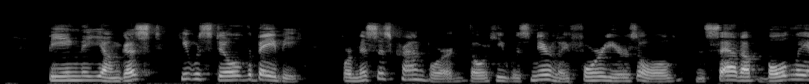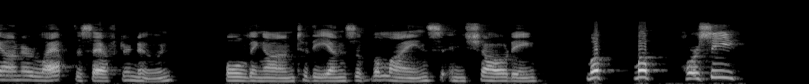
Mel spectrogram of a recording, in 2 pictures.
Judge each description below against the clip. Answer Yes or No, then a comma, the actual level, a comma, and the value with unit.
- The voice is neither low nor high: Yes, medium, 180 Hz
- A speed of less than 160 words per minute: Yes, average, 150 wpm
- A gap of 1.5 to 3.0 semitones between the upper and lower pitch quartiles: No, average, 4.3 semitones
